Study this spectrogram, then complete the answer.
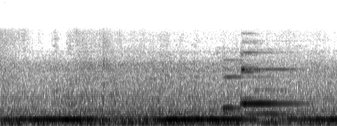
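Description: A light rail train on the LRT Jabodebek line in Indonesia rumbles steadily on the tracks, then brakes with rising squeals and screeches as it slows into Jatimulya station, with a low hum throughout.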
